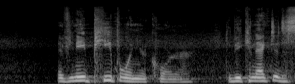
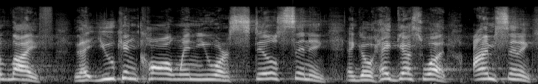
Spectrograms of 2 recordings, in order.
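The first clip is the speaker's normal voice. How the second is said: loud, higher-pitched sermon delivery; impassioned preaching; 6 semitones higher, 8 dB louder than usual. Real, not acted. Preacher urging the congregation to confess, impassioned and loud. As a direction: preach it hard and loud, driving each point home.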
